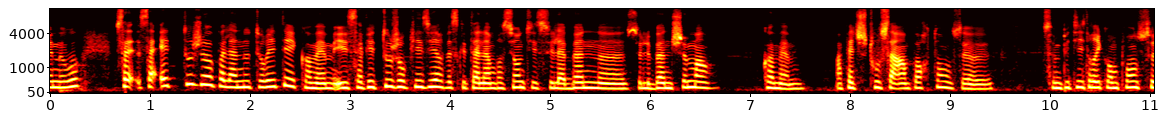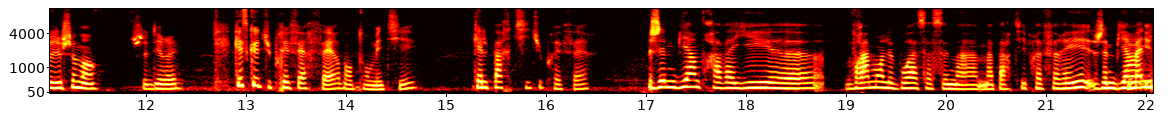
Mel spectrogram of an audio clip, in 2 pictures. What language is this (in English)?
French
